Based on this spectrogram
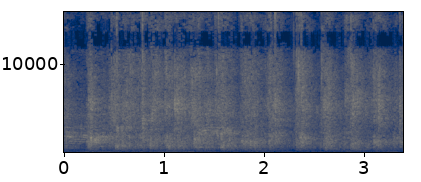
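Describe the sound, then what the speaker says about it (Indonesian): A classroom of fourth-grade pupils claps their hands together in steady, dense rhythmic applause, loud and continuous throughout with no voices standing out. "Tepuk tangan untuk kita semua."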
